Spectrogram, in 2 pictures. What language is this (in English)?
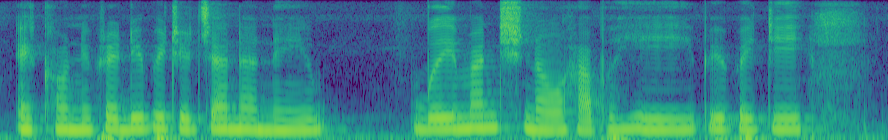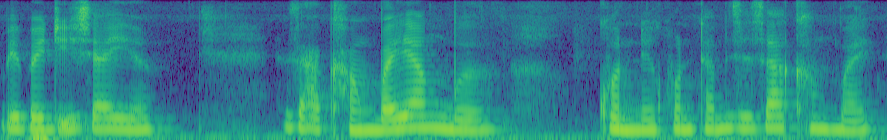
Bodo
